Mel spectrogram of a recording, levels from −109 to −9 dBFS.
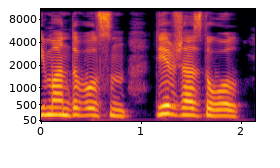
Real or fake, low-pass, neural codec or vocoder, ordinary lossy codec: real; 9.9 kHz; none; none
